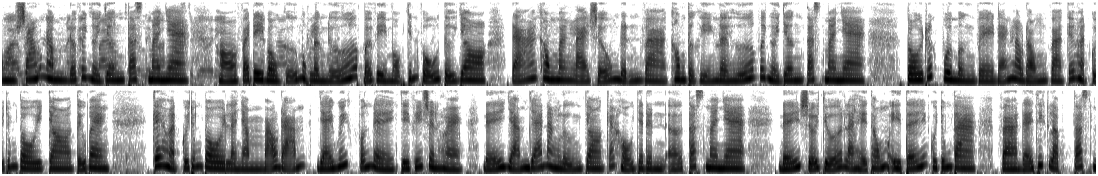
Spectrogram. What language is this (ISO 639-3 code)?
vie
